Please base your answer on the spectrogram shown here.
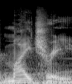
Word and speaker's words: Maitreyi: She laughed and told me everyone just calls her Maitri because that's basically how you pronounce it.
